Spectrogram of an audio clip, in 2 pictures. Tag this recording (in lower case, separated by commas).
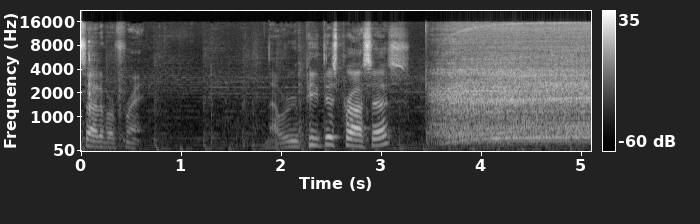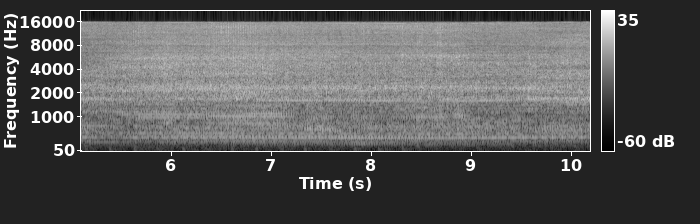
wood, rub, sawing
